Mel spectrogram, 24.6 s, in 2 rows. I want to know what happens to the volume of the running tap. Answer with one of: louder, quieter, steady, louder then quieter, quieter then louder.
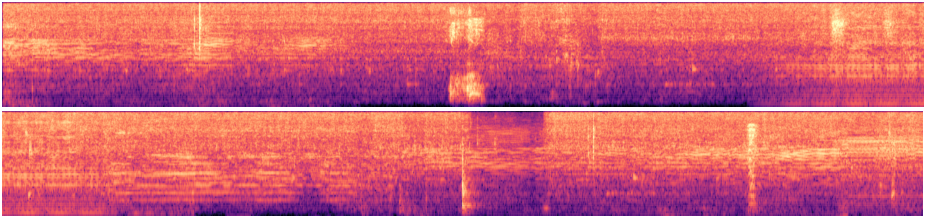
steady.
